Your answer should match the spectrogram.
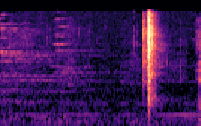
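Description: Quiet room tone broken by a single sharp click about one and a half seconds in, from the Nokia mobile phone being handled as the character answers it.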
